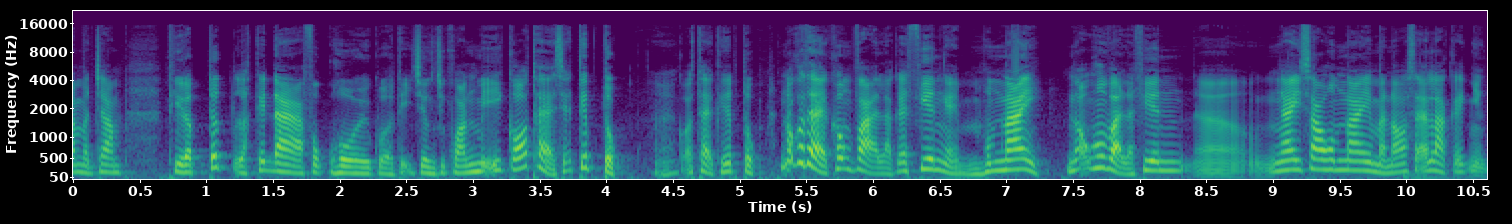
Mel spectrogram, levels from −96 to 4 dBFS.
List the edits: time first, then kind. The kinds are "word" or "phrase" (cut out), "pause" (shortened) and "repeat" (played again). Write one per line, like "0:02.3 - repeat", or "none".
0:05.2 - pause
0:07.3 - pause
